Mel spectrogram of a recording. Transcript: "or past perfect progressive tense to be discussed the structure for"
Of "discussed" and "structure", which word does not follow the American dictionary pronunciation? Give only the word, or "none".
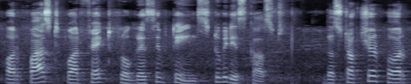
none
